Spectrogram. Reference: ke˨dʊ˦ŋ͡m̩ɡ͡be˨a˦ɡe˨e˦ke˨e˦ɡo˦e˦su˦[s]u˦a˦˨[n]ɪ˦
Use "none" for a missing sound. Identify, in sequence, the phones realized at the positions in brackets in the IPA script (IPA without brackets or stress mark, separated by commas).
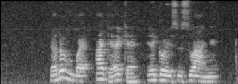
s, ɲ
